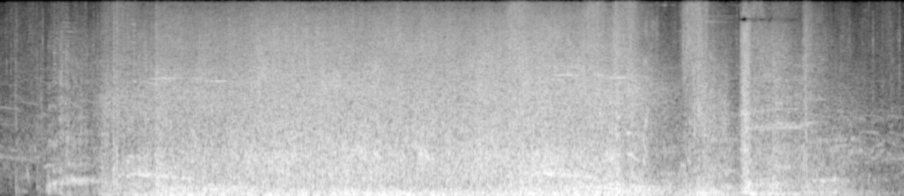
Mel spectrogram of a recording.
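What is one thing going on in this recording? A roaring whirlwind rushes and swirls loudly.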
